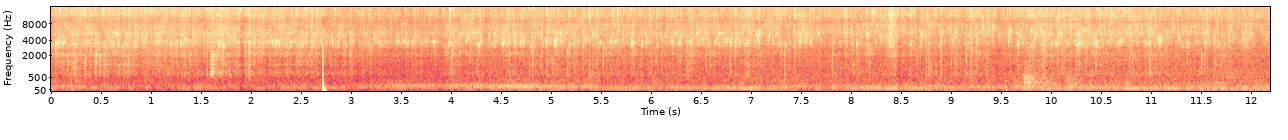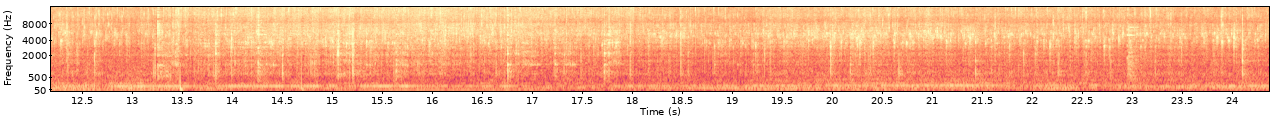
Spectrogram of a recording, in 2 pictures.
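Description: Coriander and green chillies fry in hot oil, giving a dense, steady sizzle and crackle with occasional sharp pops and faint stirring clatter, close up, with no talking.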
